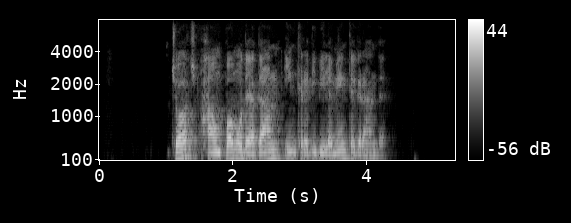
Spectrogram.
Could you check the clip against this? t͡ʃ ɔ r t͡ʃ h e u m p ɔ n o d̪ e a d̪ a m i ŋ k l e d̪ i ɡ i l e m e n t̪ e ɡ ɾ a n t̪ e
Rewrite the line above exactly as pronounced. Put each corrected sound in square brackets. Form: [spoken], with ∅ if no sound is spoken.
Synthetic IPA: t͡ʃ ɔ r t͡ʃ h [a] u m p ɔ [m] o d̪ e a d̪ a m i ŋ k [ɾ] e d̪ i [b] i l e m e n t̪ e ɡ ɾ a n [d̪] e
